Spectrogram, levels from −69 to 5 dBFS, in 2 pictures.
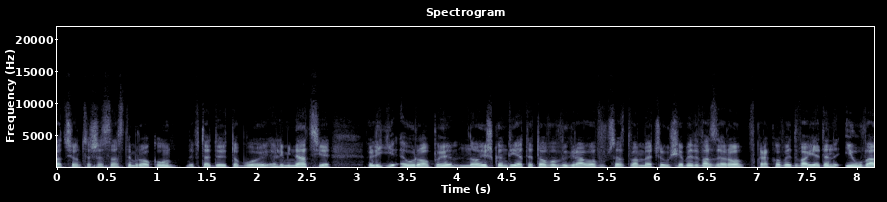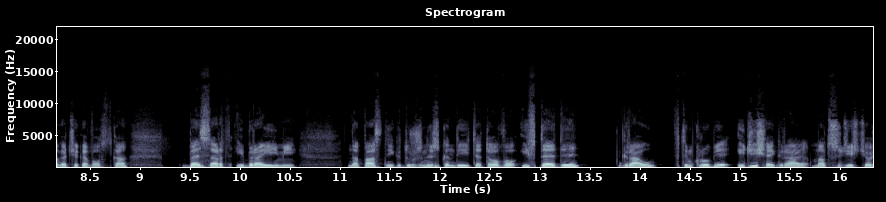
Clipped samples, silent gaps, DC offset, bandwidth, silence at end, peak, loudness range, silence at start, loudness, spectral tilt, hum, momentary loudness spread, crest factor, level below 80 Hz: under 0.1%; none; under 0.1%; 12.5 kHz; 0 s; -2 dBFS; 2 LU; 0 s; -20 LUFS; -5.5 dB/octave; none; 7 LU; 18 dB; -60 dBFS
